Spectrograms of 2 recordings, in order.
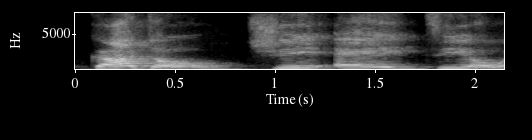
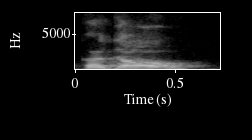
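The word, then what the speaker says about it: גדול: So, big brother is g a d o l. Gado. Big brother.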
